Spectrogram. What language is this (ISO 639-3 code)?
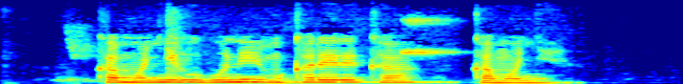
kin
